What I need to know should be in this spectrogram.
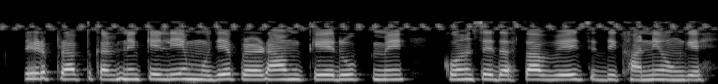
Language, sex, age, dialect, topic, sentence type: Hindi, female, 18-24, Awadhi Bundeli, banking, statement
